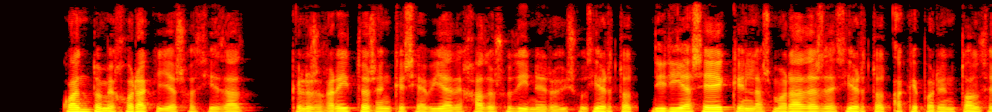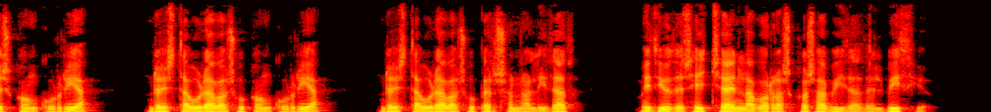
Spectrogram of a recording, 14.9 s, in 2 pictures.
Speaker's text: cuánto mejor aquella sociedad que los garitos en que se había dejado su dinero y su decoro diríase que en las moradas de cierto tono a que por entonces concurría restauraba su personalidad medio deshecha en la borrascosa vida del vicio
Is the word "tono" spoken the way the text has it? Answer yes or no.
no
